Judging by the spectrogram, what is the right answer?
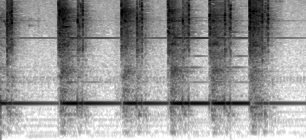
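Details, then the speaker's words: Chicago Coin Blue Max electromechanical pinball: advance relays clicked by hand with the score motor powered give bursts of relay clicks and a clean chime about every half second. The score wheels step normally. "So we should be able now to click these advance relays. And you actually can see now the score wheel's running."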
